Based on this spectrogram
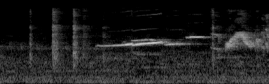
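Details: National champion white-rumped shama from Thailand gives a few sharp clicks, then a long clear whistle climbing gradually in pitch, followed by a short buzzy rising note.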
